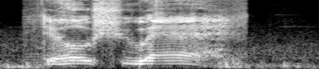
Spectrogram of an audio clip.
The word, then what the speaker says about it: Yehoshua: Yehoshua. Yehoshua. See? And second entry. Yehoshua.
